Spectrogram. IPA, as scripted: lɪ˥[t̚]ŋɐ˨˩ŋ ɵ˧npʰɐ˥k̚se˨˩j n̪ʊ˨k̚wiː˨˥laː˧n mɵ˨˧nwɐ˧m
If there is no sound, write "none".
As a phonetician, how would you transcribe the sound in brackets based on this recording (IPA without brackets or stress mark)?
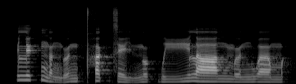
k̚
